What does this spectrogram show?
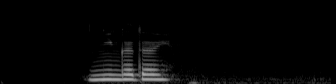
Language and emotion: Russian, neutral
